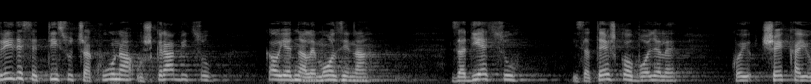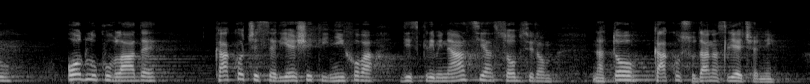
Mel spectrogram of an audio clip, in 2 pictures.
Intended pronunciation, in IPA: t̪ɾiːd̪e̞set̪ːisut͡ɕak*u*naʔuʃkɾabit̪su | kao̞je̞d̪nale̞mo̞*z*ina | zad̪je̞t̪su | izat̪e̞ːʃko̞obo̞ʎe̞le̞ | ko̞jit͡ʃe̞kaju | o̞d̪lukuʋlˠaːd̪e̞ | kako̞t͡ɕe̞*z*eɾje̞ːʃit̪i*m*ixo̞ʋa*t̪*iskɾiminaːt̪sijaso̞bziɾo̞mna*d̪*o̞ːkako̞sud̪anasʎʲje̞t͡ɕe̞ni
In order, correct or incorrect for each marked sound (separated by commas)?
incorrect, correct, incorrect, incorrect, incorrect, incorrect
